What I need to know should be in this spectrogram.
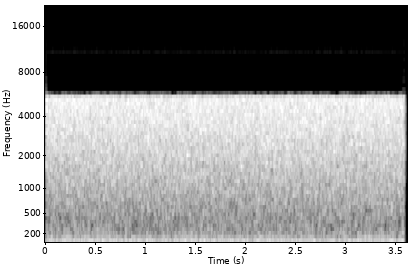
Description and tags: loud noise
drama, ghost, horror, horror-effects, horror-fx, loud, noise, noisy, suspense, terrifying, terror, thrill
